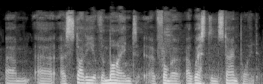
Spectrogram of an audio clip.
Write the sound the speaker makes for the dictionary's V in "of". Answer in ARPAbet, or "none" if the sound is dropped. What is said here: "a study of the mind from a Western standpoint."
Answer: V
